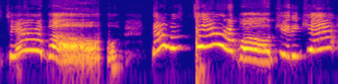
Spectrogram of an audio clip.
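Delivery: high hammed-up wail; mock wailing. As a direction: wail it like fake crying.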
